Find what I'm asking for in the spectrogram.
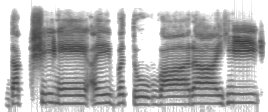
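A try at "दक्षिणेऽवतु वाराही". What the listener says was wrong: So Dakshine Vatu is a combined word. Don't use the syllables separately there. So otherwise you'll get 9 syllables and you will not know how to chant it. Dakshine Vatu Varahi.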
